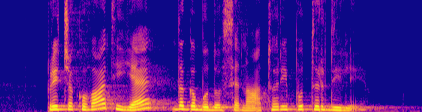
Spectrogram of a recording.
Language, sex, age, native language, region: Slovenian, female, 30-49, Slovenian, Savinja region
